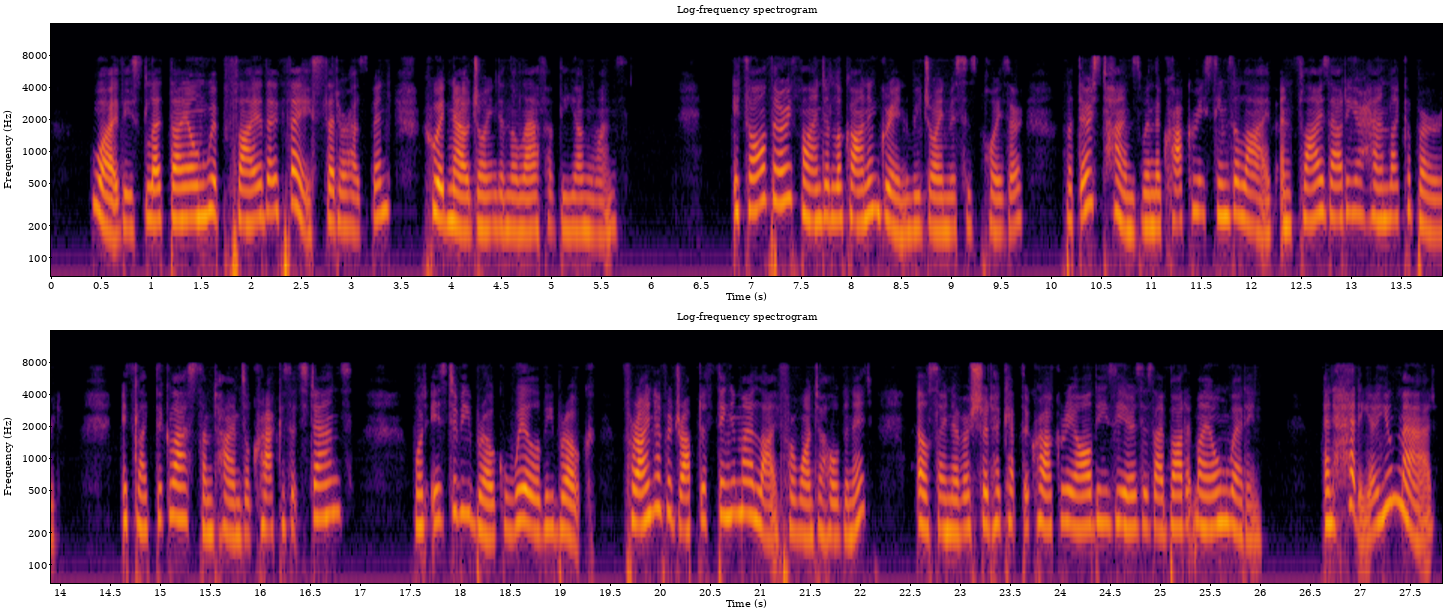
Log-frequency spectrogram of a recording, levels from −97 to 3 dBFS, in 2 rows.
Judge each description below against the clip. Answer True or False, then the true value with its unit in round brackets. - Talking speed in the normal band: False (235 wpm)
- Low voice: False (230 Hz)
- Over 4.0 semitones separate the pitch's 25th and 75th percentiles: True (4.4 semitones)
